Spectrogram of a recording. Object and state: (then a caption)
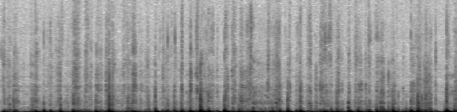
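Plastic bubble mailer. Fingertips tap and scratch on an empty, large black poly bubble mailer envelope held diagonally. The result is a quick, irregular run of soft, muffled low thumps with faint scratchy texture, each tap dying away almost at once.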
